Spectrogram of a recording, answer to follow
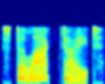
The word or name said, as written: stalactite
